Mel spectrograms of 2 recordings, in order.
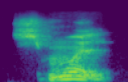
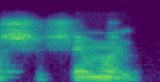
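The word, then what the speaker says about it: שמואל: Cuando la vean debajo de un sibilante, no suena vocal. ¿Ya? Por eso se pronuncia Shmuel y no Shemuel.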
